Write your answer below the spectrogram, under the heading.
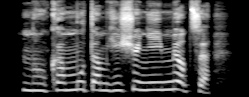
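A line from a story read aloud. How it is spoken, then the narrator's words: Groaning while running. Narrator (Russian): застонала я на бегу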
